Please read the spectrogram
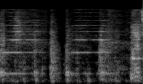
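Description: Faint, short sounds of a person pushing up off an exercise mat into a plank: several brief breaths and scuffs spaced a fraction of a second apart.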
